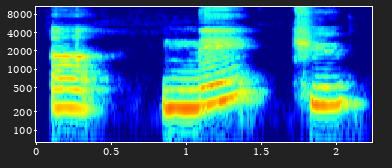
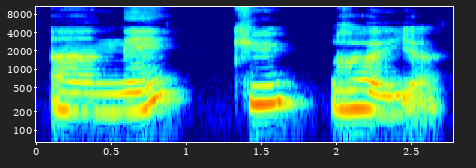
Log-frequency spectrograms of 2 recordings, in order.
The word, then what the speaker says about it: écureuil: Numéro 10, and I got a request about this one because it's a difficult one to pronounce. Un écureuil. Reuil. Un écureuil.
